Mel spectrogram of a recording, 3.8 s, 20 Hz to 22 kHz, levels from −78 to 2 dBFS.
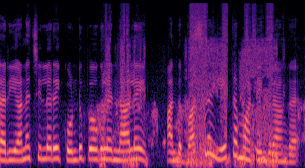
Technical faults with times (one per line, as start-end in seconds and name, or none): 0.41-0.46 echo leak
0.77-0.81 echo leak
1.01-3.82 speech suppressed in double talk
